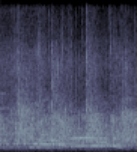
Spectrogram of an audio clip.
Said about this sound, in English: Oh, somebody clap like you believe it.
